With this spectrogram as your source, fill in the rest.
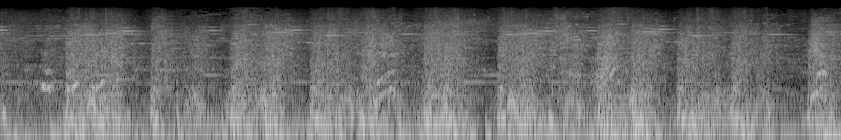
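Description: Rapid sword slashes and hits clash in quick succession.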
